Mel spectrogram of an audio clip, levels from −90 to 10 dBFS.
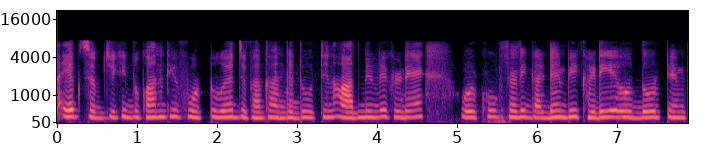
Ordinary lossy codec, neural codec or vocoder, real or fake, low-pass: none; codec, 16 kHz, 1 kbps, X-Codec, HuBERT features, trained on balanced general audio; fake; 7.2 kHz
